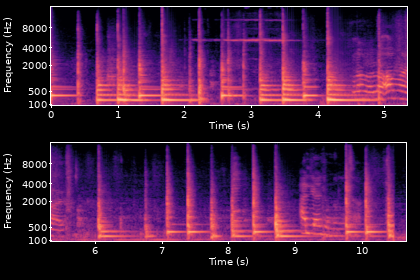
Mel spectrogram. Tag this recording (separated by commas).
Music, inside a small room, Speech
